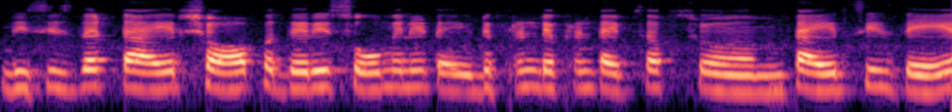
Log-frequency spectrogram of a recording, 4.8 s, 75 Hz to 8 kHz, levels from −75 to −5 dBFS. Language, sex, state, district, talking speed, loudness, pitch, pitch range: English, female, Punjab, Kapurthala, 225 wpm, -17 LUFS, 205 Hz, 190-210 Hz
